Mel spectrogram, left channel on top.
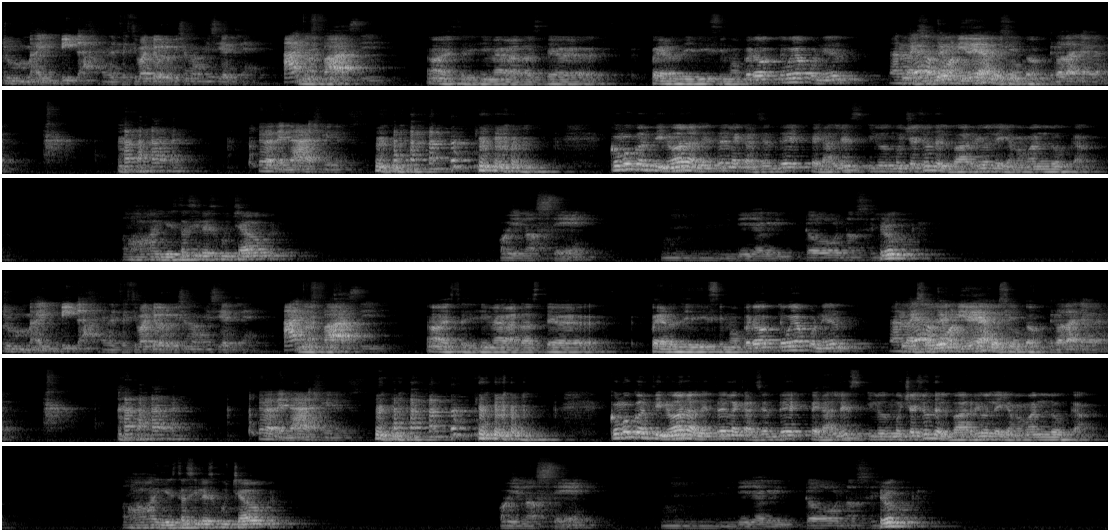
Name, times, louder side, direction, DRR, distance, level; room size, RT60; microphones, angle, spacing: voice 1, 0.0-2.5 2.8-3.7 8.9-10.2 10.5-11.0 11.5-11.7 12.3-12.8 13.6-14.4 15.5-15.6 23.3-23.7 27.1-27.9 28.7-31.1, equal, ahead, -1 dB, 0.9 m, -30 dB
voice 2, 4.2-6.0 6.5-8.5 9.0-10.4 12.2-12.4 14.8-15.1 15.8-16.4 16.7-21.9 23.4-24.9 30.9-31.2, right 2 dB, 65° right, 2 dB, 1.0 m, -27 dB
8.5 x 5.1 x 2.3 m, 0.71 s
head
